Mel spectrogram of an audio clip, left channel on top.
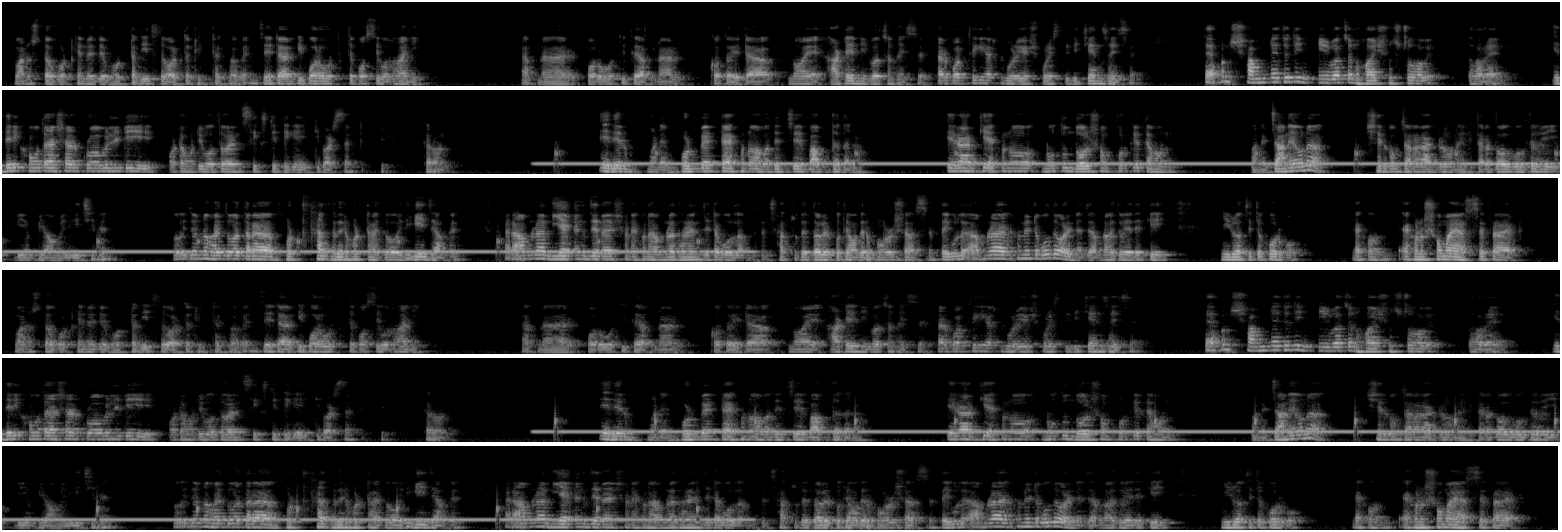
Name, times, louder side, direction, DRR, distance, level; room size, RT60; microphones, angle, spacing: voice 1, 0.1-4.2 5.2-6.8 7.1-11.4 12.0-14.3 14.7-15.1 15.5-19.1 19.8-20.1 21.6-24.2 25.0-27.3 28.1-28.8 29.2-32.3 32.9-35.8 36.2-42.8 43.4-44.1 44.7-46.3, left 3 dB, 45° left, 6 dB, 0.6 m, -29 dB
sound 1, 20.9-38.7, equal, 55° right, 0.4 m, -32 dB
3.5 x 2.4 x 2.7 m, 0.33 s
head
